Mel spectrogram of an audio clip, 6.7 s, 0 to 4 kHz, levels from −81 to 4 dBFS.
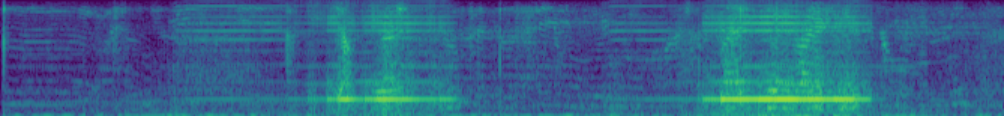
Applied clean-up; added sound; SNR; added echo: neural separator model SepFormer WHAMR!.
